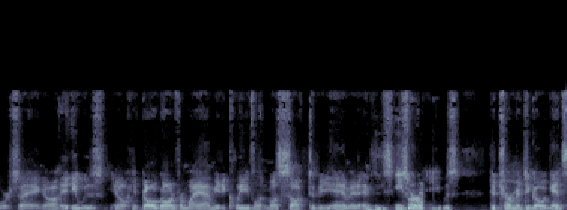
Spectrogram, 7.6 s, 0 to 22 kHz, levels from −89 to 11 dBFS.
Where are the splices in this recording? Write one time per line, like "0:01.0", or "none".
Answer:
0:05.6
